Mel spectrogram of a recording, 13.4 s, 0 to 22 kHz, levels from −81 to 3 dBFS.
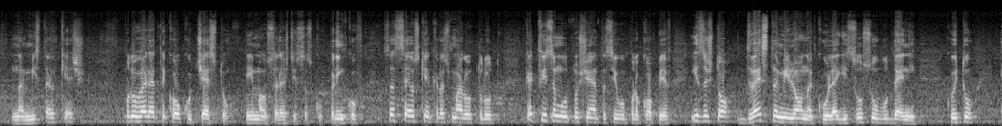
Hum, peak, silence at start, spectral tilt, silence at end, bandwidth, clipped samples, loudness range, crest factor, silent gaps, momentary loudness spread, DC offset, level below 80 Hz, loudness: none; 0 dBFS; 0 s; -4.5 dB/octave; 0 s; 15 kHz; 0.2%; 3 LU; 12 dB; none; 11 LU; under 0.1%; -54 dBFS; -12 LUFS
